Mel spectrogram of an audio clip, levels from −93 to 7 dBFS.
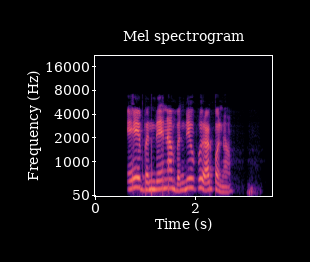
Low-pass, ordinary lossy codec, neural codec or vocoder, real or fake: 7.2 kHz; MP3, 64 kbps; autoencoder, 48 kHz, 128 numbers a frame, DAC-VAE, trained on Japanese speech; fake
